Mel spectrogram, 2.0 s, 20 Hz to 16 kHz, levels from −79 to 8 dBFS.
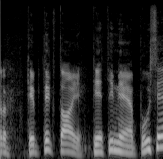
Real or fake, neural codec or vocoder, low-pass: fake; codec, 44.1 kHz, 3.4 kbps, Pupu-Codec; 14.4 kHz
